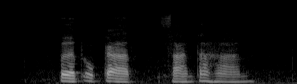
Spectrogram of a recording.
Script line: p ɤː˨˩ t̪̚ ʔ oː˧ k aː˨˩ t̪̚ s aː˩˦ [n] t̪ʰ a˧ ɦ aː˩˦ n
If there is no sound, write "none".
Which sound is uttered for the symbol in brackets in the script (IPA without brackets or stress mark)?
n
